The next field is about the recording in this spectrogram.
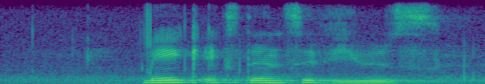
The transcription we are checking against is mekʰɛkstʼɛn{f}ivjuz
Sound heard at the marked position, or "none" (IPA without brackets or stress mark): s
